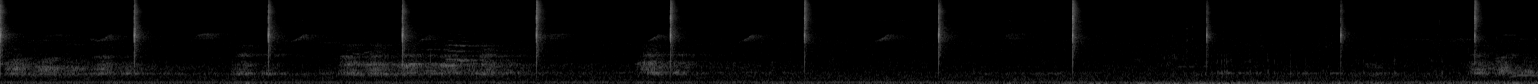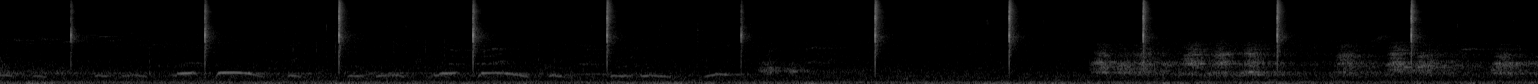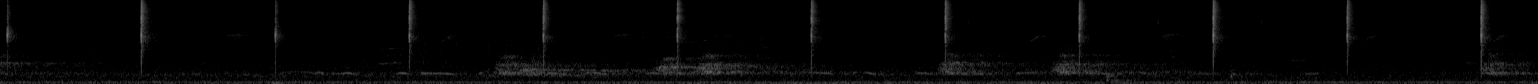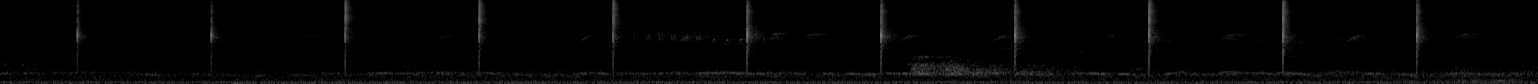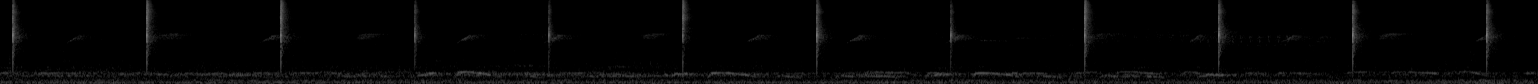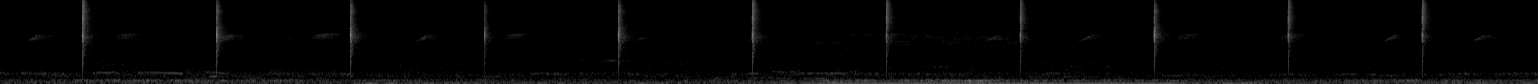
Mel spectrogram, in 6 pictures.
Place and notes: Genappe, Belgique - Electrical fence
During a walk in Genappe, I noticed a small problem in an electrical fence. A short circuit makes tac tac tac...
Genappe, Belgium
